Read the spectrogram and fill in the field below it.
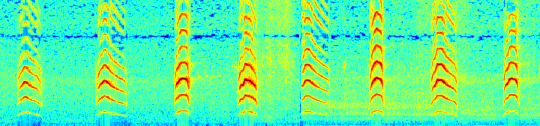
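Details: Black-tailed godwit defending its nest and territory against intruders while talking with chicks hidden in the grass: eight nasal, arched calls rising then falling, each short and evenly spaced about one per second, over quiet background.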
